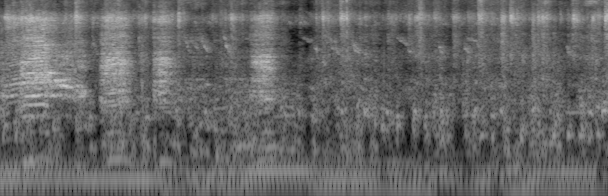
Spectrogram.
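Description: Captive birds calling: a few clucking, fowl-like calls in the first three seconds, fainter after, over a low steady hum.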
